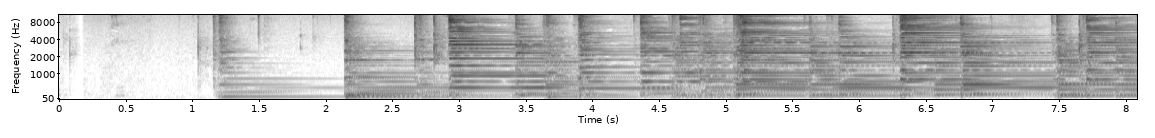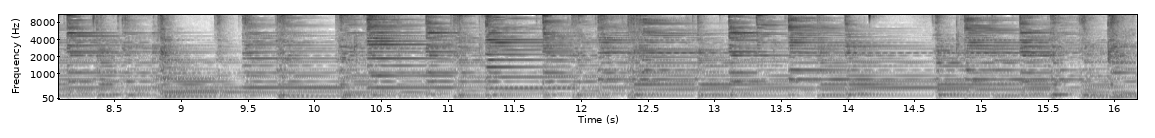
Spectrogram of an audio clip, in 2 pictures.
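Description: Acoustic guitar intro. After a brief hush a low note rings about a second in, then chords are strummed steadily from about two seconds in.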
